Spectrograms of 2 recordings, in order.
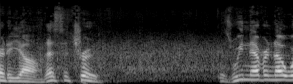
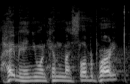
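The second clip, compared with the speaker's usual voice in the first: mock invite; much faster than usual. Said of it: "I mean, like".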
